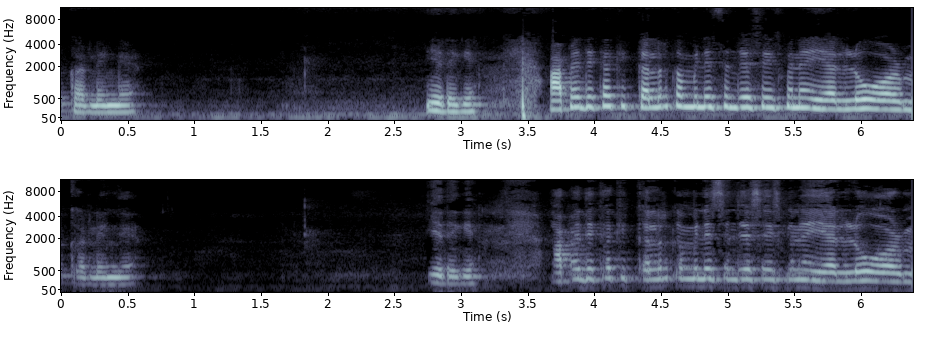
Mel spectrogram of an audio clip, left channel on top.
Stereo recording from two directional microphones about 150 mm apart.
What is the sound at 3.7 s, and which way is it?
A woman's voice, 20° right (ahead or behind).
